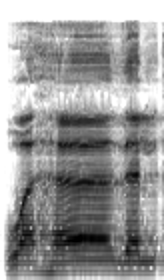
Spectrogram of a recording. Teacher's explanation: ہاں کے اوپر کھڑا زبر ہے تو اس کو آپ نے لمبا کرنا ہے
